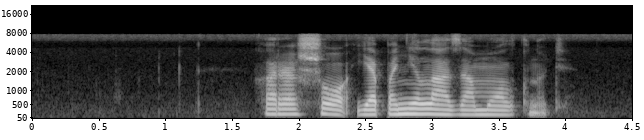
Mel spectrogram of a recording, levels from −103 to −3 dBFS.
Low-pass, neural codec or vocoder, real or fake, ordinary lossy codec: none; none; real; none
